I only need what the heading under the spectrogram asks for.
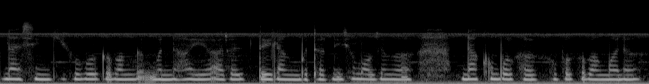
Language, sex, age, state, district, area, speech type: Bodo, female, 45-60, Assam, Chirang, urban, spontaneous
